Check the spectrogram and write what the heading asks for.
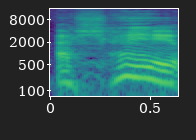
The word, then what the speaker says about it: Axe: Axe, which was actually pronounced Ache or something, was a ritzy Art Nouveau affair.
